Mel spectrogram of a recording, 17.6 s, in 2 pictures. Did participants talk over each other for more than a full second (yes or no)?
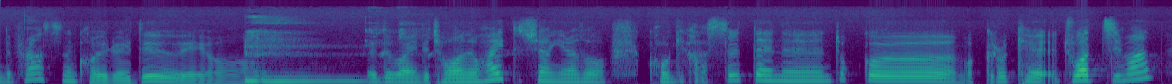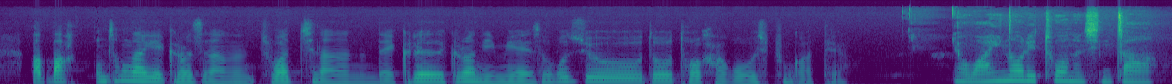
no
